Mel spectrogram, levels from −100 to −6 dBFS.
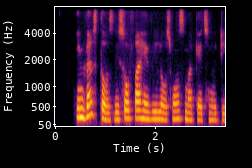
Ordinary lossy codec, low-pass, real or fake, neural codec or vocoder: AAC, 48 kbps; 7.2 kHz; fake; codec, 16 kHz in and 24 kHz out, 1 kbps, XY-Tokenizer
